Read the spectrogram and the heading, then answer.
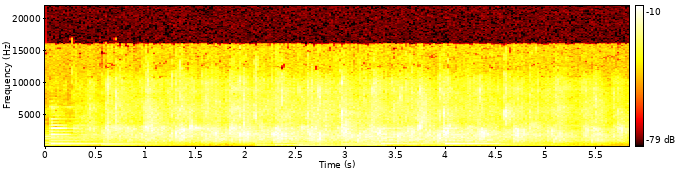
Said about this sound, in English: And I let her receive that genuine hand clap,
